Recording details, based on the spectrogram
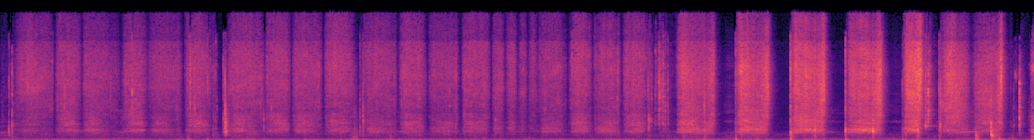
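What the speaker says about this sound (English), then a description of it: "I'm going to turn this around and burnish it down." A bone folder burnishes paper on a mini album, making a close, dry rubbing swish in repeated strokes that turn choppier and faster toward the end, with no voices.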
